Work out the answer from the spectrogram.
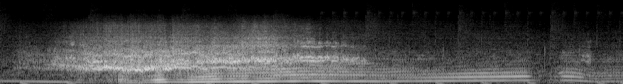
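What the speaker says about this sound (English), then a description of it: "Wayne Archer gets the back wheels of the BMW onto the grass, but manages to save it." A BMW rally car skids on a stage rally with its back wheels running onto the grass, giving a loud, close engine roar with rising revs and a long tire-scrubbing slide before it recovers.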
